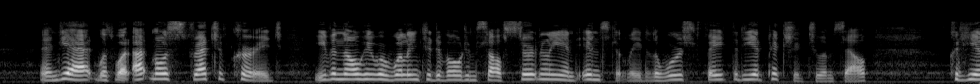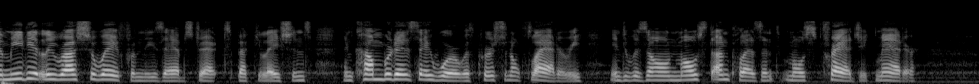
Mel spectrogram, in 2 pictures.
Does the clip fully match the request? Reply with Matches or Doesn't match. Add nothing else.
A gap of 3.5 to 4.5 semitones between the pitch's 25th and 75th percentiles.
Matches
